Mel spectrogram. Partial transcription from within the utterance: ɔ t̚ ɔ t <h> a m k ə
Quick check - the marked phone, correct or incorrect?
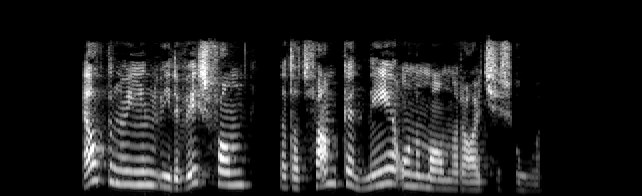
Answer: incorrect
